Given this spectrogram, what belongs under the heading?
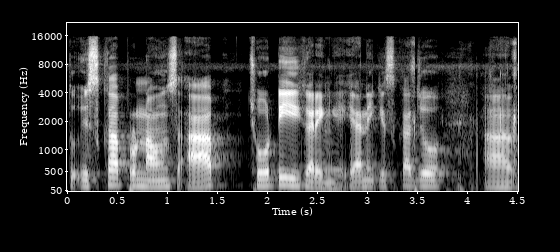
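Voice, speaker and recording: A man's voice: on the high side, unhurried, a bit bright, a little hiss or hum. A man teaching English pronunciation rules, explaining step by step and answering his own questions. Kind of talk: spoken phonics lesson.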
